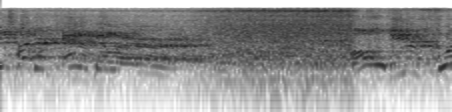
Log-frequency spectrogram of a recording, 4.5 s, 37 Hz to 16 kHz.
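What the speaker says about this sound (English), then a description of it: "Park of 2000 Kenworth with the big engine on board, a 600 Caterpillar." A 2000 Kenworth semi truck with a 600 Caterpillar engine at a semi truck pull in Bath, New York: a loud, steady engine roar runs throughout beneath an announcer talking over the public address.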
